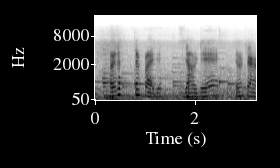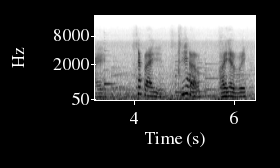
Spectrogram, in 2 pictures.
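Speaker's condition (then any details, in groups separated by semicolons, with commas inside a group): Spinal muscular atrophy; special seating chair, oxygen tank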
